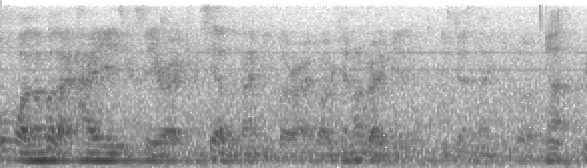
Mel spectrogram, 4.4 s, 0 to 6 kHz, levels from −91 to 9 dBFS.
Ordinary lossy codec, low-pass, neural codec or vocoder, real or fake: none; 5.4 kHz; none; real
